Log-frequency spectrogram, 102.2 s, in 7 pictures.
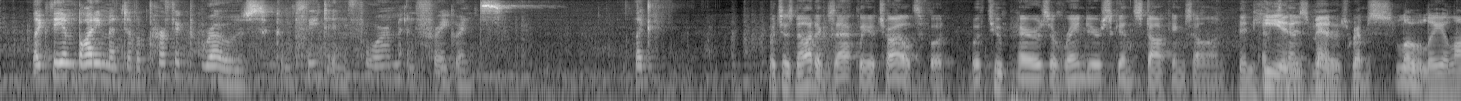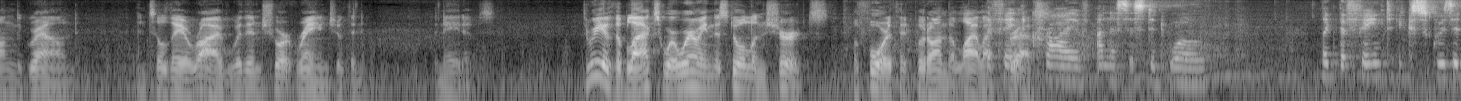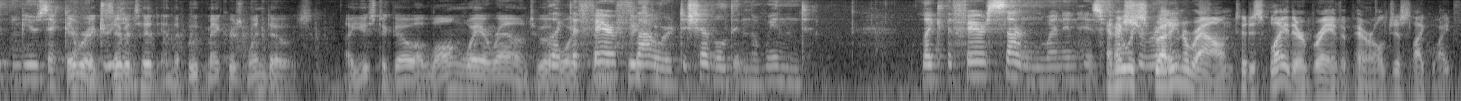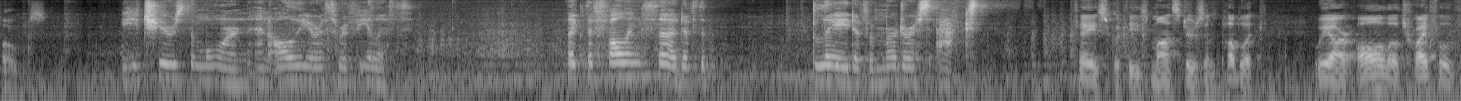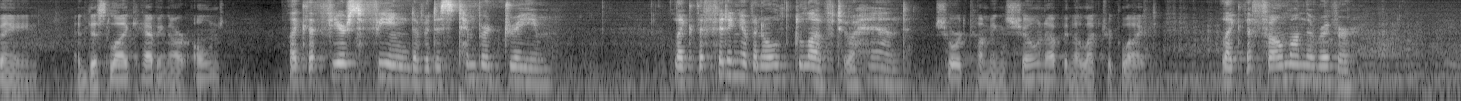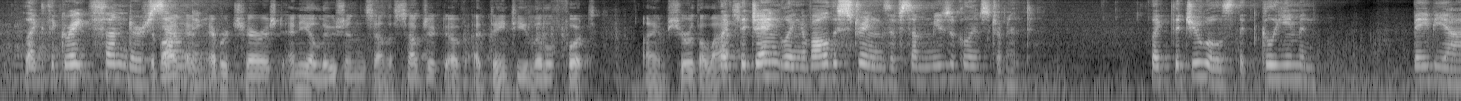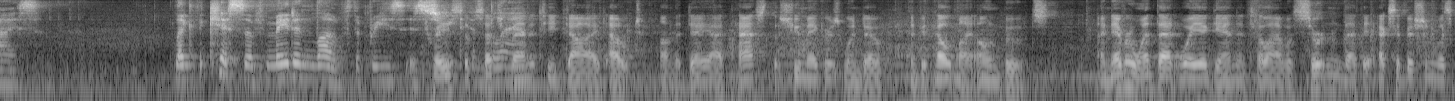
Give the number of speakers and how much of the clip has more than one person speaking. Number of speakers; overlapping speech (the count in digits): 3, about 7%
